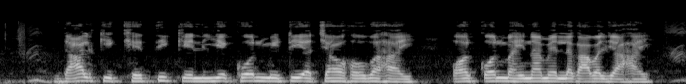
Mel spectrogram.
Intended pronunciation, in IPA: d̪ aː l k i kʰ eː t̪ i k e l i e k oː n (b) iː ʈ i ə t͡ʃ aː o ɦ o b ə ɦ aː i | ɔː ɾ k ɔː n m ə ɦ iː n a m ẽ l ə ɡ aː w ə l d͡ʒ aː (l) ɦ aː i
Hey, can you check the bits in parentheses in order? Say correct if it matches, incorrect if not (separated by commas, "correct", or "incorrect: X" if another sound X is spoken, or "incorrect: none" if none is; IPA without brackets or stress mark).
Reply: incorrect: m, incorrect: none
